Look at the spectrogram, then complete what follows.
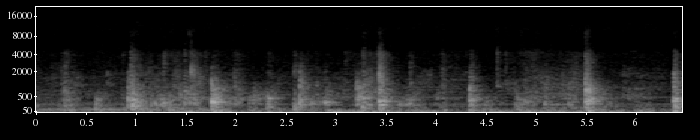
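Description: Footsteps climbing old wooden stairs: about seven separate knocking steps on the treads, roughly one a second.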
